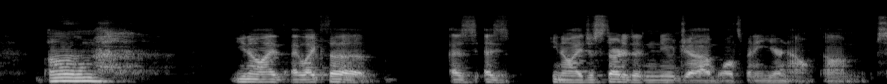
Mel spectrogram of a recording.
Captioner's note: sighs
